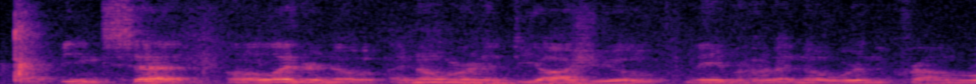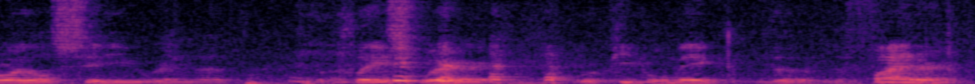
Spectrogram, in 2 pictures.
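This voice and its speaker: A young man from Canada giving a live poetry reading in a bookshop, hesitant with fillers between poems and steady in his verse. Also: mid-range voice, moderate pace, few pauses. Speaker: poet. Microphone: distant from the mic. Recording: roomy, distant, noisy live room sound.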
